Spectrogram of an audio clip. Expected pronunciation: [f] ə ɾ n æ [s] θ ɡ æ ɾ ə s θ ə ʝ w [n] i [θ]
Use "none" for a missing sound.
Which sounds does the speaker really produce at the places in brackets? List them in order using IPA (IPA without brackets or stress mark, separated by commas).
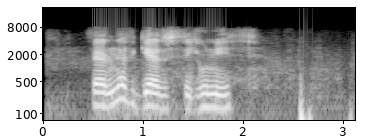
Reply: θ, none, n, θ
